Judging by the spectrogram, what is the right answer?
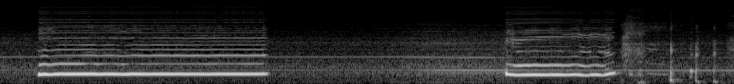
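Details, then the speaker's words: Overheating PlayStation 3 CECHC at about 65-66 degrees: loud steady mid-pitch fan tone cuts in, drops out, returns and wavers; strange background fan noise. "But this fan, look, it makes some strange background noise."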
